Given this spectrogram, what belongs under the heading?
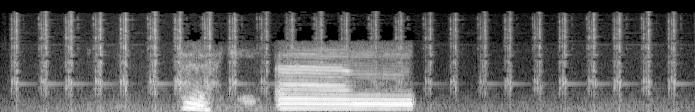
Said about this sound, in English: Oh, there's the timer on that one.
